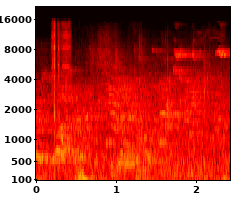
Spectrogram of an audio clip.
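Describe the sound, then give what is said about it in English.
A basketball is dribbled at midcourt during a game, its repeated bounces thudding beneath steady talking and background court noise. “dribbling at midcourt”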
